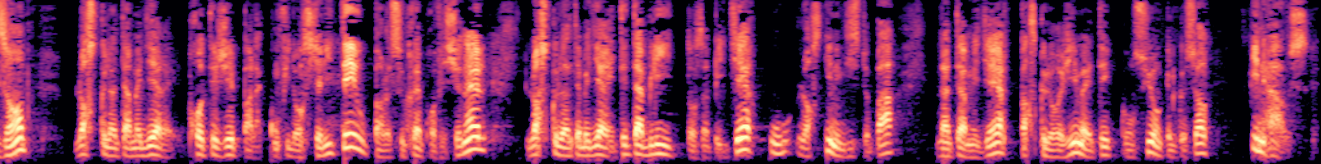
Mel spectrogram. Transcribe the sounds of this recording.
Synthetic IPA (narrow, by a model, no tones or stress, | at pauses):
ɛɡzɑ̃pl | lɔʁskəlɛ̃t̪ɛʁmed̪jɛʁɛpχɔt̪eʒepaʁlakɔ̃fid̪ɑ̃sjalit̪eupaʁləsəkχɛpχɔfɛsjɔnɛlː | ɔʁskəlɛ̃t̪ɛʁmed̪jɛʁɛt̪et̪ablid̪̥ɑ̃zɛ̃peit̪jɛʁulɔʁskilnɛɡzist̪əpa | d̪ɛ̃t̪ɛʁmed̪jɛʁpaʁsə̥kələʁeʒimaet̪ekɔ̃syɑ̃kɛlkəsɔʁt̪ | inha̰ws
